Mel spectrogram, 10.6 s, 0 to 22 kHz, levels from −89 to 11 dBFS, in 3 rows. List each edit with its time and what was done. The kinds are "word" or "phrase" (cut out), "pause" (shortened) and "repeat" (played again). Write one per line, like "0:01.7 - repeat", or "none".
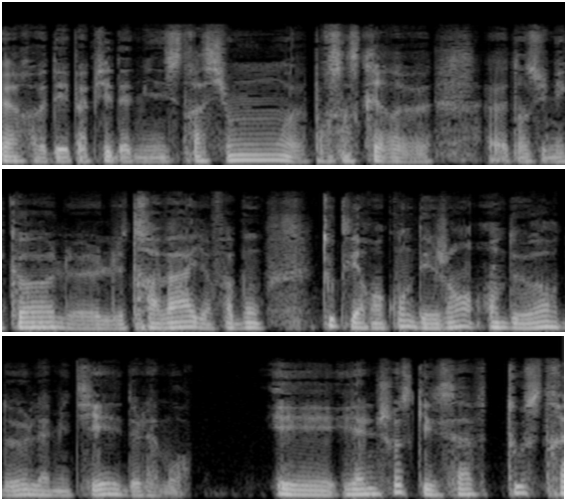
none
